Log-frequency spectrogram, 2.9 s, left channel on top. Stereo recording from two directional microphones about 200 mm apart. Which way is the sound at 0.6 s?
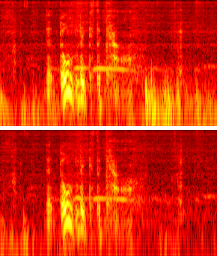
45° left (ahead or behind).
